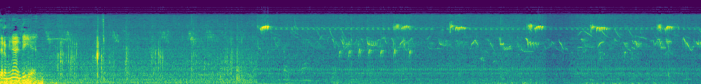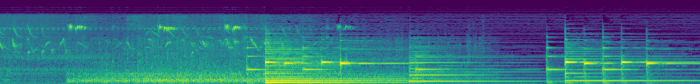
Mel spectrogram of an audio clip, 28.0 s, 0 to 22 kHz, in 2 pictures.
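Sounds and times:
insects trilling: 0:03.2 - 0:22.4
insect chirps: 0:05.1 - 0:23.7.

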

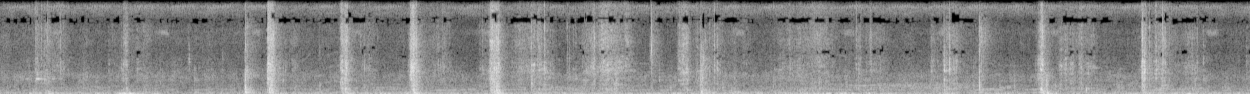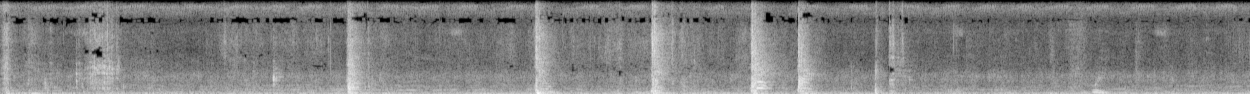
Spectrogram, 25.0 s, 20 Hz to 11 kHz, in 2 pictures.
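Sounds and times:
shovel scraping and knocking: 0:00.0 - 0:01.6, 0:02.4 - 0:13.9
steady low rumble: 0:00.0 - 0:25.0.

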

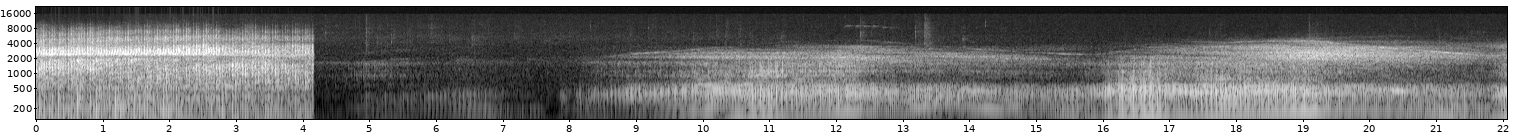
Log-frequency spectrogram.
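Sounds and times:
diesel truck engine accelerating: 0:00.0 - 0:04.2, 0:09.0 - 0:22.0.

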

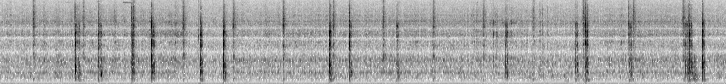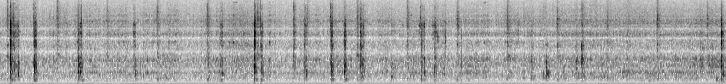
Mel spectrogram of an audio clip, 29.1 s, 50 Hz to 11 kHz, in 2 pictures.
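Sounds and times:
faint hiss: 0:00.0 - 0:29.0.

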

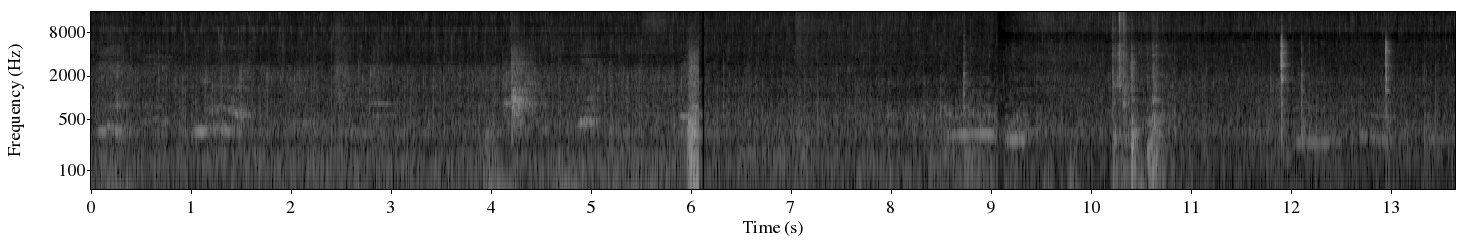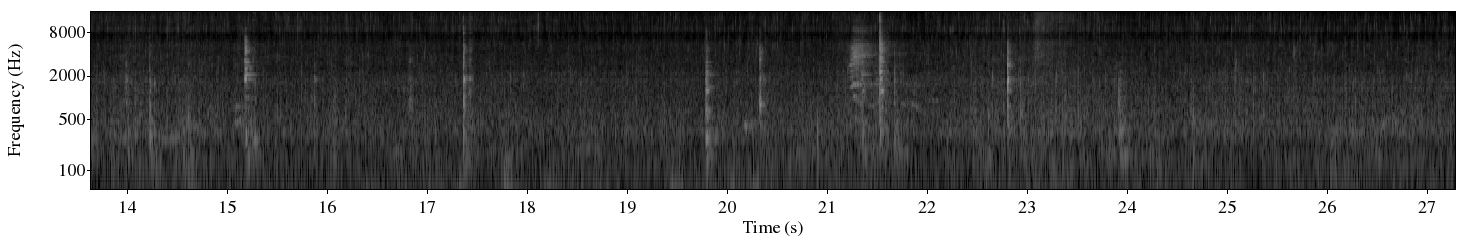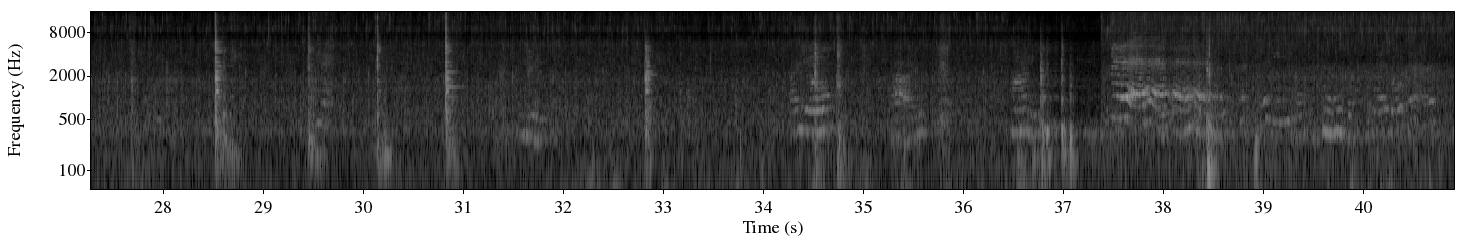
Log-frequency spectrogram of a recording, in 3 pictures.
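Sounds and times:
fish sizzling in a pan: 0:00.0 - 0:40.9
spoon knocking the pan: 0:11.8 - 0:12.2, 0:21.3 - 0:21.8, 0:27.7 - 0:28.8, 0:29.4 - 0:31.1, 0:32.7 - 0:33.1, 0:36.7 - 0:37.2.

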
